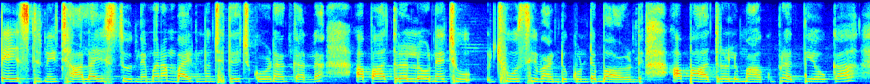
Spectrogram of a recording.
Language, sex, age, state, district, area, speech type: Telugu, female, 18-30, Telangana, Hyderabad, urban, spontaneous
